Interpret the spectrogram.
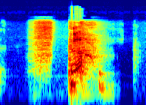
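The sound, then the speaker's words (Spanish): A single loud sneeze: a breathy, hissing intake followed by a sharp explosive burst that trails off into a short voiced tail, then quiet. “Salud.”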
